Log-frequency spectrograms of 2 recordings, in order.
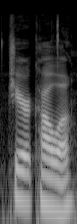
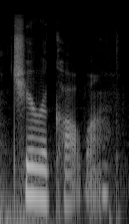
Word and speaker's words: Chiricahua: How do you say it? Chiricahua? – Chiricahua. – Chiricahua. – Yes, that is the other place.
